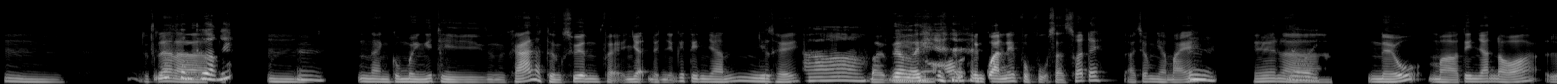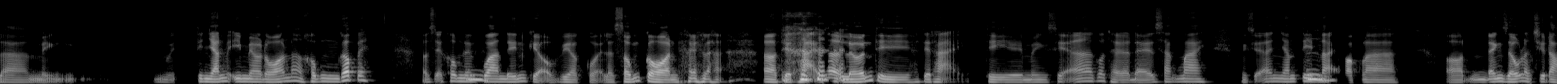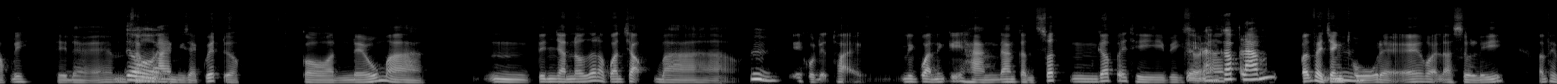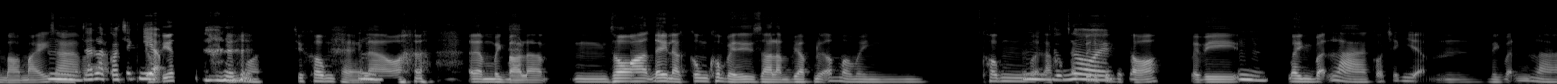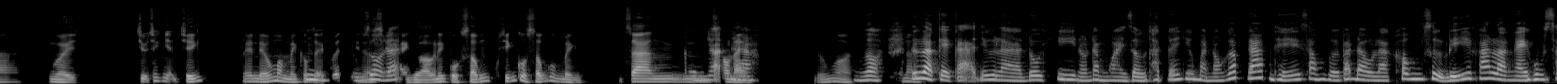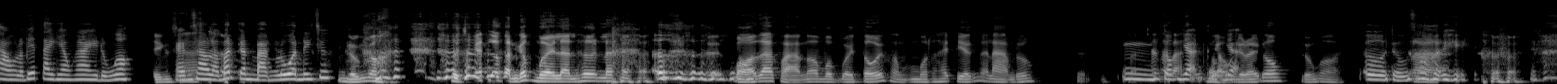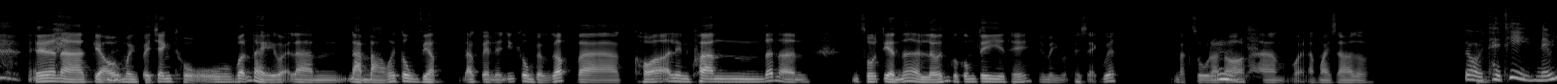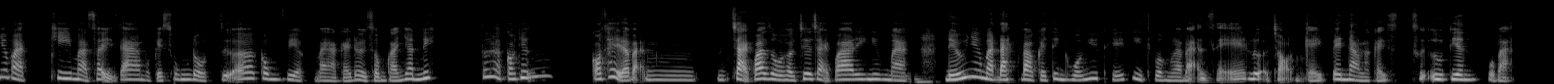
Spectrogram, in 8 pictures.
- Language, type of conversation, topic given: Vietnamese, podcast, Bạn đánh giá cân bằng giữa công việc và cuộc sống như thế nào?
- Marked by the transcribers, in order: tapping; laugh; laughing while speaking: "hay là"; laugh; laugh; laugh; laughing while speaking: "rồi!"; "Stress" said as "xờ troét"; laughing while speaking: "là"; laugh; laughing while speaking: "Ừ"; laugh; laugh; laughing while speaking: "rồi"; laugh; laughing while speaking: "quan"; unintelligible speech; other background noise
